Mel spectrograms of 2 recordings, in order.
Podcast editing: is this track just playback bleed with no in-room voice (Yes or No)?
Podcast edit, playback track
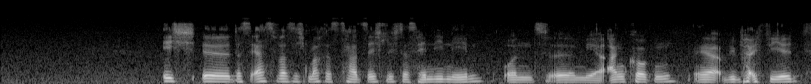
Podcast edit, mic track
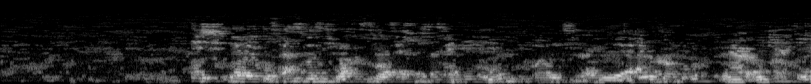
Yes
